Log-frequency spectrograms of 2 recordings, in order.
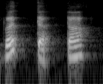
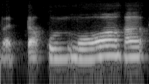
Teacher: ता के ऊपर तशदीद है, 2 मर्तबा पढ़ने में आएगा, सख्ती से जोड़कर पढ़ा जाएगा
